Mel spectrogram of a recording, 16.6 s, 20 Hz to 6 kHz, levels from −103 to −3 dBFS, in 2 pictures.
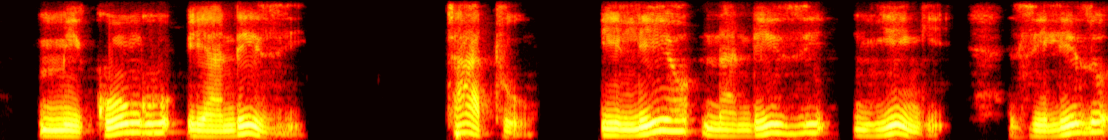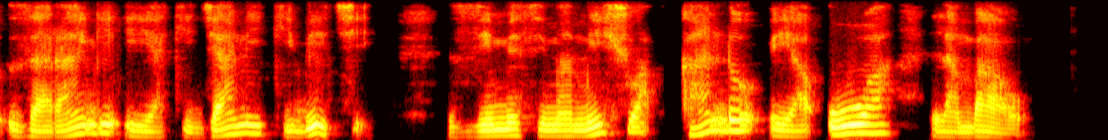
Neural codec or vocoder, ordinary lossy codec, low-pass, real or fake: vocoder, 44.1 kHz, 128 mel bands every 512 samples, BigVGAN v2; Opus, 24 kbps; 5.4 kHz; fake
